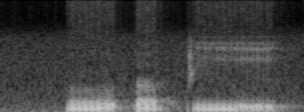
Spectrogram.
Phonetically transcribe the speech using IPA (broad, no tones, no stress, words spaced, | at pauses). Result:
uʔʊ pi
